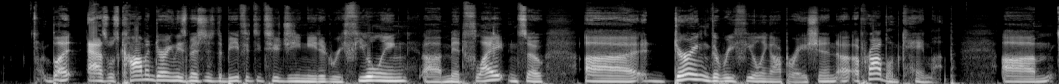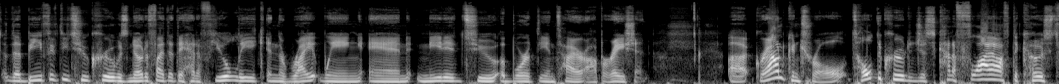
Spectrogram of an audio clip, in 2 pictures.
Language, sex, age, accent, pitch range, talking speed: English, male, 30-49, American, 130-165 Hz, 175 wpm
